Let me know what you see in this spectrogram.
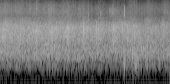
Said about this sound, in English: So can we just give them another round of applause?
